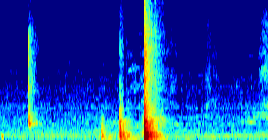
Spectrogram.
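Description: Cards are handled and tapped down on a table.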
